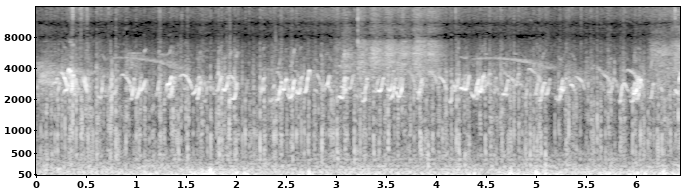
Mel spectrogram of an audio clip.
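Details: Baby chicks chirping busily, clear high peeps that rise and drop, tumbling one after another several times a second, over a low rumble and scattered taps.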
